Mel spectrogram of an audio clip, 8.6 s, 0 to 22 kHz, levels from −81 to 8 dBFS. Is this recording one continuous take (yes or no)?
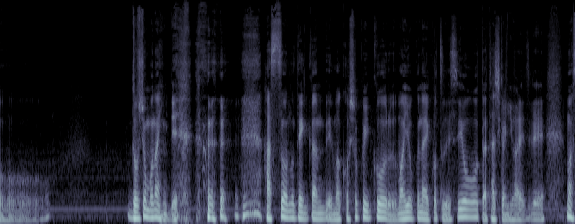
yes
